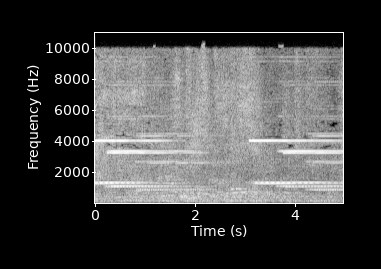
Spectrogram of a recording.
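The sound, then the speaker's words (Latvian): In a parliament chamber, an electric bell rings to call a vote: a steady, sustained high ringing tone with a brief break partway through, over dense background noise. “Deputāti tomēr prasa balsojumu, lūdzu zvanu.”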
